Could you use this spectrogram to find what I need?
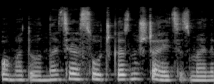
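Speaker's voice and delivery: ordinary delivery, nothing marked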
